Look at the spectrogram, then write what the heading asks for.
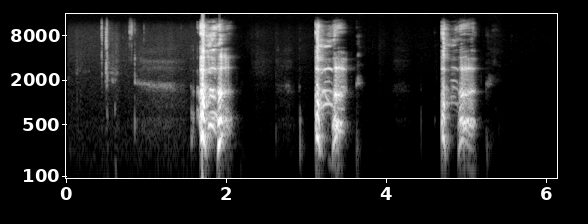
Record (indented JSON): {
  "cough_length": "6.1 s",
  "cough_amplitude": 29204,
  "cough_signal_mean_std_ratio": 0.23,
  "survey_phase": "beta (2021-08-13 to 2022-03-07)",
  "age": "45-64",
  "gender": "Female",
  "wearing_mask": "No",
  "symptom_fatigue": true,
  "smoker_status": "Never smoked",
  "respiratory_condition_asthma": false,
  "respiratory_condition_other": false,
  "recruitment_source": "REACT",
  "submission_delay": "1 day",
  "covid_test_result": "Negative",
  "covid_test_method": "RT-qPCR"
}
